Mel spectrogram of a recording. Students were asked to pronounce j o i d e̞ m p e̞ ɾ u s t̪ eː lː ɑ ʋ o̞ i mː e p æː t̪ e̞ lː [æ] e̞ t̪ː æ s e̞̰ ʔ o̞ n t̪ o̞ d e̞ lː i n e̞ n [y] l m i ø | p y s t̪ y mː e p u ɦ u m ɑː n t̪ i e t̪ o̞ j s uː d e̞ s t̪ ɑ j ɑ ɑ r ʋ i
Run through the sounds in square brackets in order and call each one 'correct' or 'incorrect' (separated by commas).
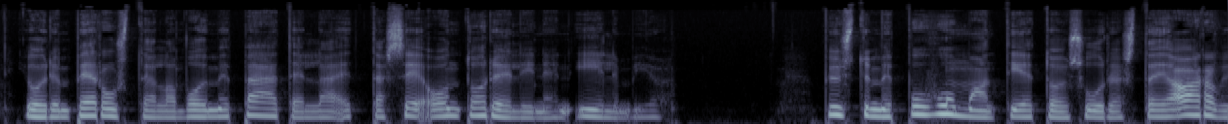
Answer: correct, incorrect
